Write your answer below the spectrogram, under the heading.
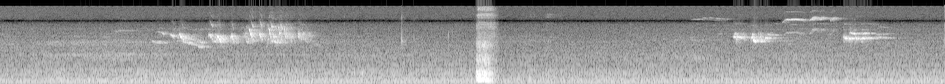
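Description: Recorded bird song played through small computer speakers: two short spells of quick, high chirping a few seconds apart. A single loud thump falls between them.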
